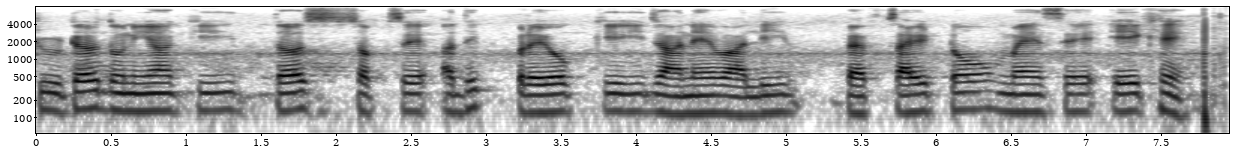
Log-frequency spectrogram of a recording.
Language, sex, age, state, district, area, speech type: Hindi, male, 30-45, Madhya Pradesh, Harda, urban, read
